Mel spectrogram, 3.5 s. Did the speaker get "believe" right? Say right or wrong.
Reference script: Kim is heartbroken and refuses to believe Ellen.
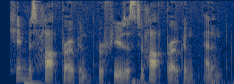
wrong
